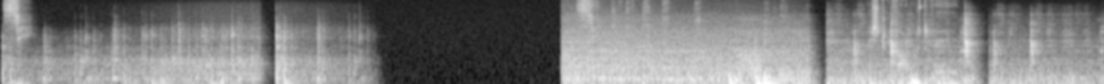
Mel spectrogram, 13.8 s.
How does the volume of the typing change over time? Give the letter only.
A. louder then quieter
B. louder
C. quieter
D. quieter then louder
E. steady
B.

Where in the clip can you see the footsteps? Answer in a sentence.
You can't hear the footsteps here.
